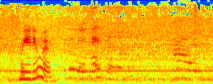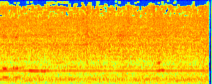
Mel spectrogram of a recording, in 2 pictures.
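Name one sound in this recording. A young girl squeals and laughs with delight.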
